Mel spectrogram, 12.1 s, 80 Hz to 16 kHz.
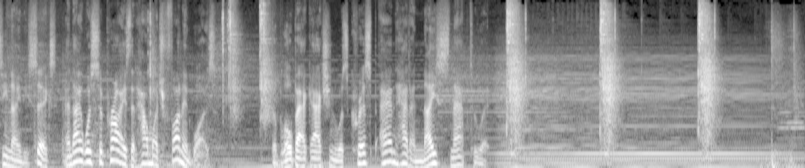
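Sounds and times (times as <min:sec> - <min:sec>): background guitar music: 0:00.0 - 0:12.0
blowback action snap: 0:03.3 - 0:04.2, 0:07.6 - 0:08.0, 0:09.0 - 0:09.8, 0:10.5 - 0:10.9
bb pistol shots: 0:03.4 - 0:04.2, 0:07.6 - 0:08.0, 0:09.0 - 0:09.5, 0:10.5 - 0:10.9.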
